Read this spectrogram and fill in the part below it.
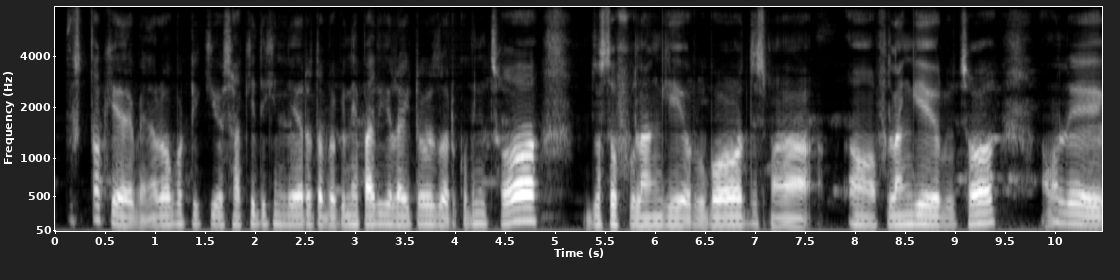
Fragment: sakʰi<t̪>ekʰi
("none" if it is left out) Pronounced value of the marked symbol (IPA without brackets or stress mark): d̪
